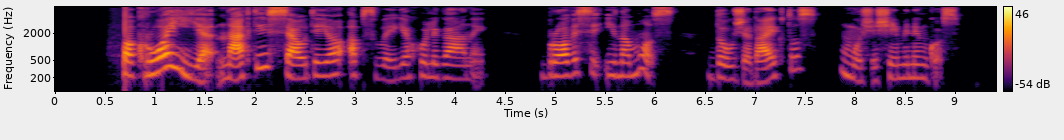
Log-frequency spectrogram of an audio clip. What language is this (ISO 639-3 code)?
lit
